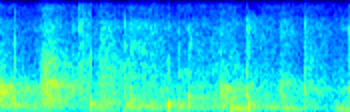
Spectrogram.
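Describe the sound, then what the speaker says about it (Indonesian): A classroom of students clapping hands in unison: a short burst of rhythmic handclaps at moderate loudness, fairly close, with a faint low hum underneath and no speech. "Tepuk tangan dulu, kita semangat."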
